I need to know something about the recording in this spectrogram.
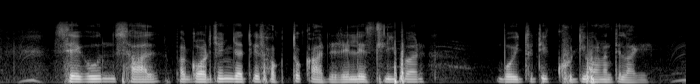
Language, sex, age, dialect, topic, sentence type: Bengali, male, 18-24, Standard Colloquial, agriculture, statement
